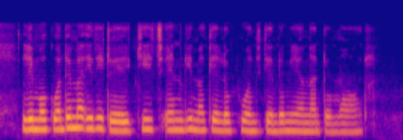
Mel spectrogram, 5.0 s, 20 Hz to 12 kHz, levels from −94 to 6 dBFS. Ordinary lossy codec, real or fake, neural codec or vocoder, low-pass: none; fake; codec, 16 kHz, 2 kbps, FunCodec, trained on LibriTTS, 25 frames a second; 7.2 kHz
